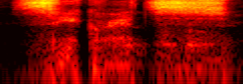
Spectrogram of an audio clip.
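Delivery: breathy stage whisper. Pretend. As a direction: whisper it like a secret. Whispering secrets as a joke.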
